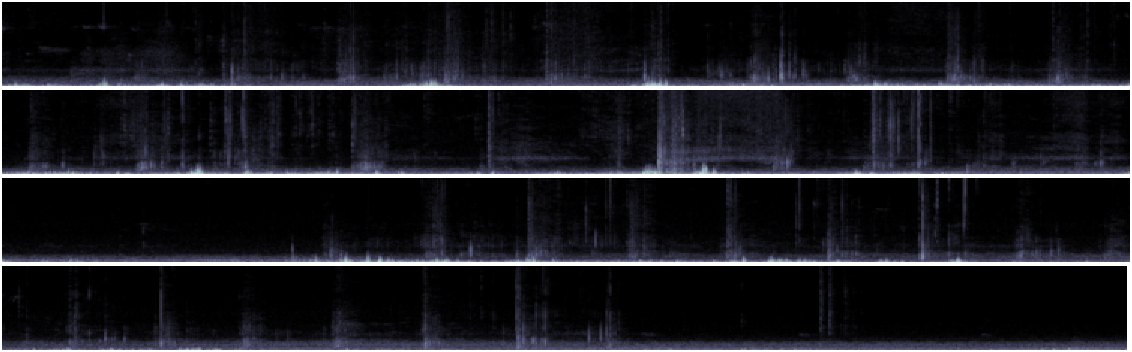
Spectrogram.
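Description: Footsteps, scuffs and irregular knocks of a person climbing off a ladder and walking across a gravel-covered flat roof, over a low rumble, with a brief scraping hiss about midway. The sounds thin out near the end.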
